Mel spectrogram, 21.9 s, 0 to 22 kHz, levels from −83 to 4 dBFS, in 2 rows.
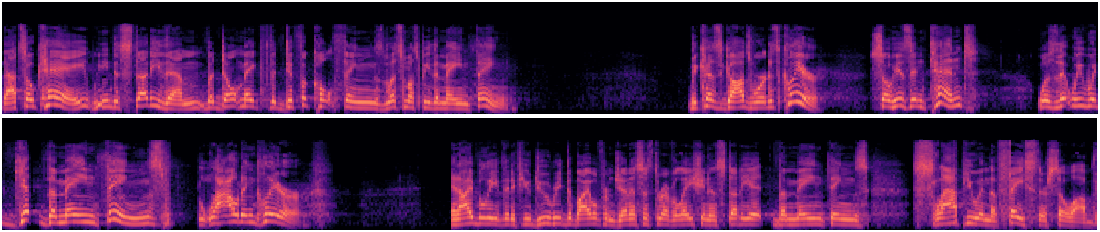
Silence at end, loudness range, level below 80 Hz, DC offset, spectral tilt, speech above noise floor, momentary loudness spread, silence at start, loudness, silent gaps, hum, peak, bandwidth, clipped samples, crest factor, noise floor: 0 s; 3 LU; -76 dBFS; under 0.1%; -4 dB/octave; 48 dB; 6 LU; 0 s; -23 LUFS; none; none; -4 dBFS; 11 kHz; under 0.1%; 20 dB; -70 dBFS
